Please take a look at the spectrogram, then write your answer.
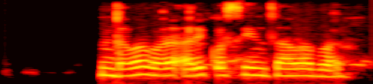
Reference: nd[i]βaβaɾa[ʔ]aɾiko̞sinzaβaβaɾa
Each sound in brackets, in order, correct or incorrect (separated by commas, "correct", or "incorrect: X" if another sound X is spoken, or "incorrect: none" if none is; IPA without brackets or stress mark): incorrect: a, correct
